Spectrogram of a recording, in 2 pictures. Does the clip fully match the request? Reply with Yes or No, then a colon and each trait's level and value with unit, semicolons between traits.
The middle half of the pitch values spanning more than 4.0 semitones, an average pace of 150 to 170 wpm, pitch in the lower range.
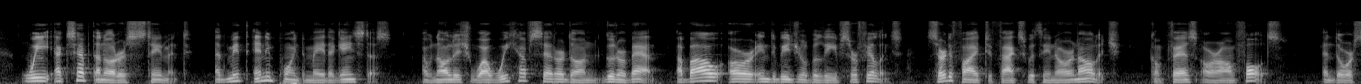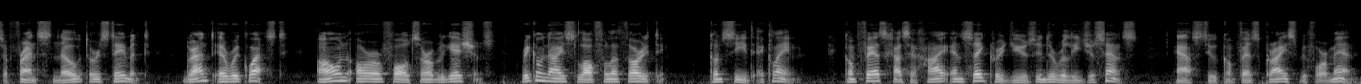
Yes: average, 4.4 semitones; average, 160 wpm; low, 115 Hz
